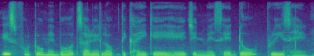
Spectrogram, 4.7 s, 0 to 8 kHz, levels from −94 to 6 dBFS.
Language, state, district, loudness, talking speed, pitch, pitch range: Hindi, Arunachal Pradesh, Lower Dibang Valley, -16 LUFS, 180 wpm, 160 Hz, 150-170 Hz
